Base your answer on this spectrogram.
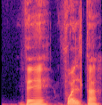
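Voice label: turn, spanish, male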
